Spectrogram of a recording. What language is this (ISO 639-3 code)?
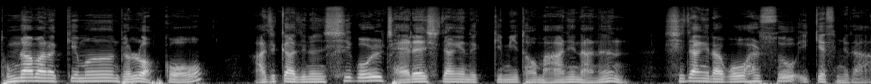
kor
